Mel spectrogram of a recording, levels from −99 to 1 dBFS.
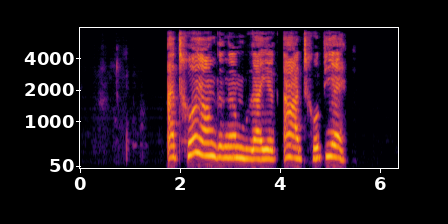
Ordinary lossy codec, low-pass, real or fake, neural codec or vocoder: AAC, 48 kbps; 7.2 kHz; fake; codec, 16 kHz, 8 kbps, FreqCodec, larger model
